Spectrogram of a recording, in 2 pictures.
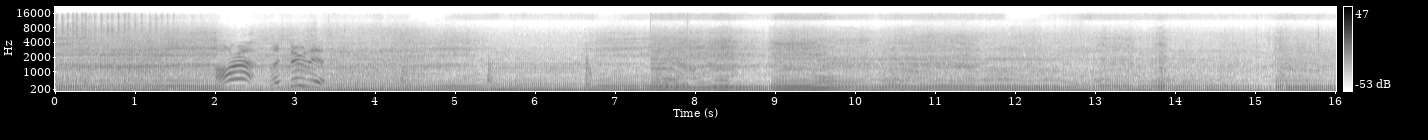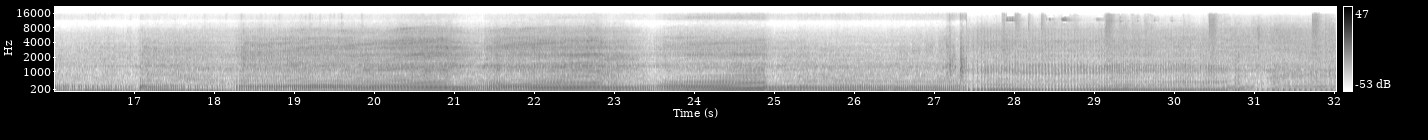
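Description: Dirt bike engine, heard close up from the bike itself, revving up and down as the throttle is opened and closed while riding. Its pitch rises and falls again and again through the stretch.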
